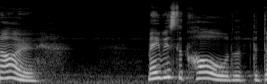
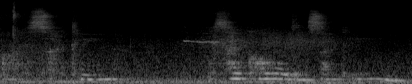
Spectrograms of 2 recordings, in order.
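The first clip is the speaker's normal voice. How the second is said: awed; 15 dB quieter, slower than usual. Acted. Awed by the sea air.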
